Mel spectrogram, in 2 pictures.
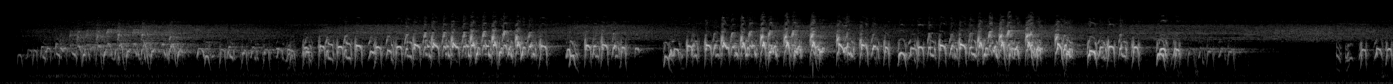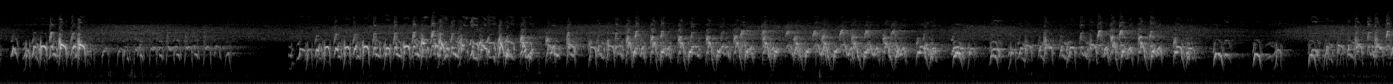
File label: White-fronted Nunbird; S. America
